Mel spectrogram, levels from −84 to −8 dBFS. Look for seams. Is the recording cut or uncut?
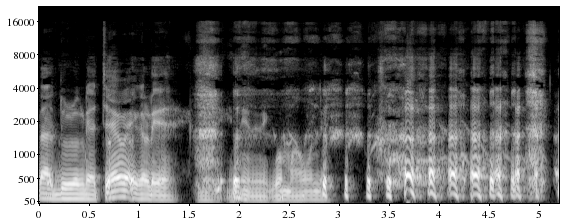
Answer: uncut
